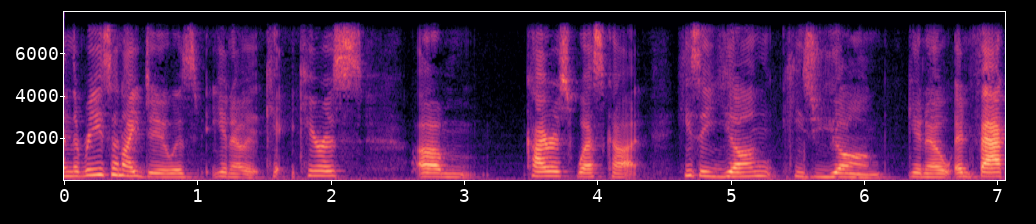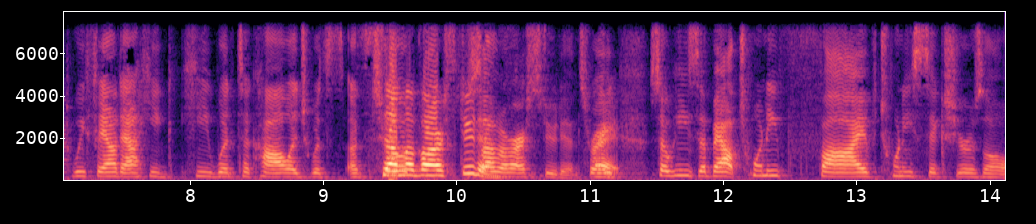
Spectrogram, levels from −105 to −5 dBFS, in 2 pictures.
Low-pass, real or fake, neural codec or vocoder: 7.2 kHz; real; none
